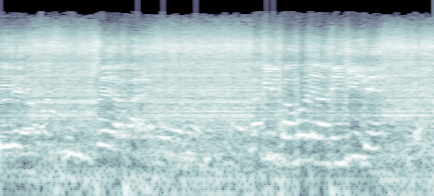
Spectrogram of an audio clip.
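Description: A man speaking Swahili into a handheld microphone, talking continuously over a steady background noise.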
